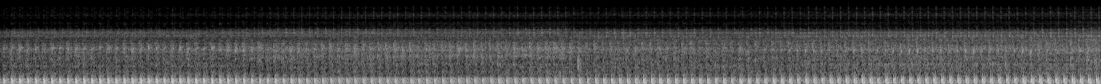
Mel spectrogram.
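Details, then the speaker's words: Honda GL Max Neotech motorcycle engine idling before teardown for restoration: steady low thump with light mechanical clatter, the complained noise located in the top end/cylinder head and around the clutch. "Untuk kendalanya si mesin itu berisik dan berisiknya suaranya ada di bagian atas atau bagian blok head dan sekitaran bagian kopling ya."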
